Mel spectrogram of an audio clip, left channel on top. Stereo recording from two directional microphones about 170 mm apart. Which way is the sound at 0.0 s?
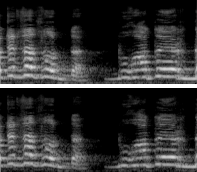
40° left (ahead or behind).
